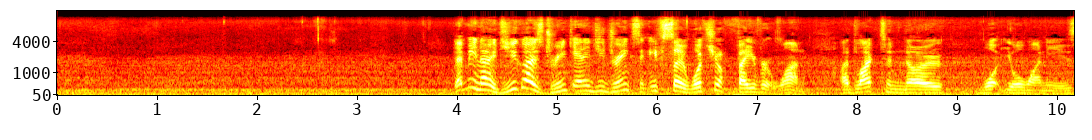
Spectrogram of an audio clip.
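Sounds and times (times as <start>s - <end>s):
low rumble inside a car in Australia on a warm day: 0.0s - 10.1s
speech: 4.0s - 10.1s.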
